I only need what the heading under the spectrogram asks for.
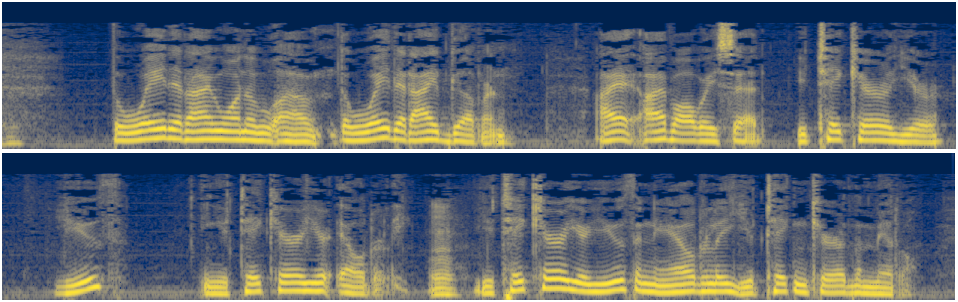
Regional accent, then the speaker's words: Holbrook, United States; Growing up in Holbrook, I've lived there 59 years

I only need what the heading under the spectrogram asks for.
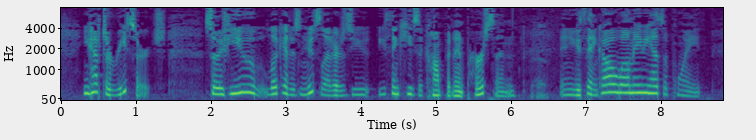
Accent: St. Louis, Missouri, United States; also born or lived in Sedona; So I'm from Missouri originally. I lived in Sedona for 13 years. So I'm happy to be back here.

